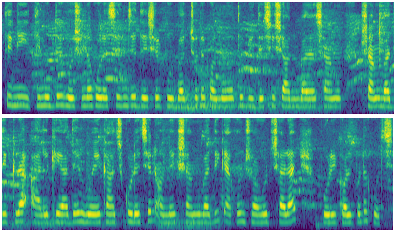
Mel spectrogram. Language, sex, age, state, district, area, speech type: Bengali, female, 60+, West Bengal, Purba Bardhaman, rural, read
